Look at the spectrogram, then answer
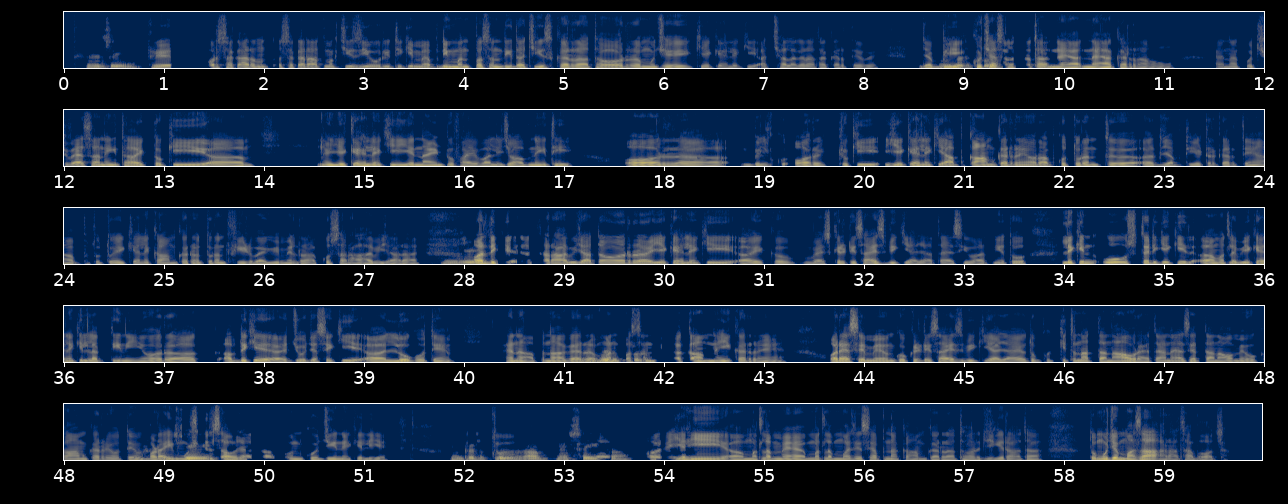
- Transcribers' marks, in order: in English: "नाइन टू फाइव"; in English: "जॉब"; in English: "थिएटर"; in English: "फ़ीडबैक"; in English: "क्रिटिसाइज़"; in English: "क्रिटिसाइज़"
- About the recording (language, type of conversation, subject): Hindi, podcast, क्या आप कोई ऐसा पल साझा करेंगे जब आपने खामोशी में कोई बड़ा फैसला लिया हो?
